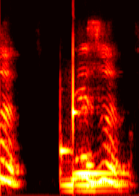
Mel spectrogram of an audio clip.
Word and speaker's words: œufs: N'oubliez pas que c'est une exception. Cette prononciation, c'est eux, c'est fermé, des œufs.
